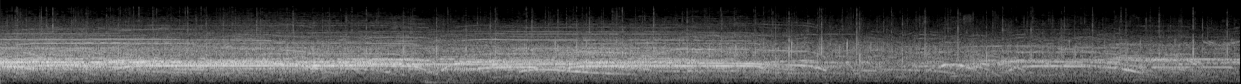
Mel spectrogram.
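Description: A crowd of young people cheers and whoops loudly in a large hall.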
